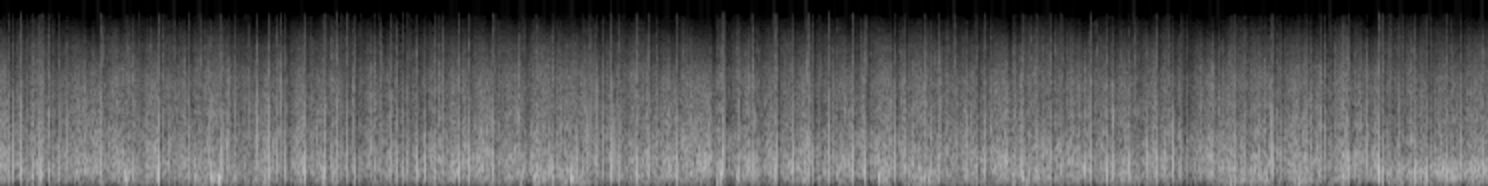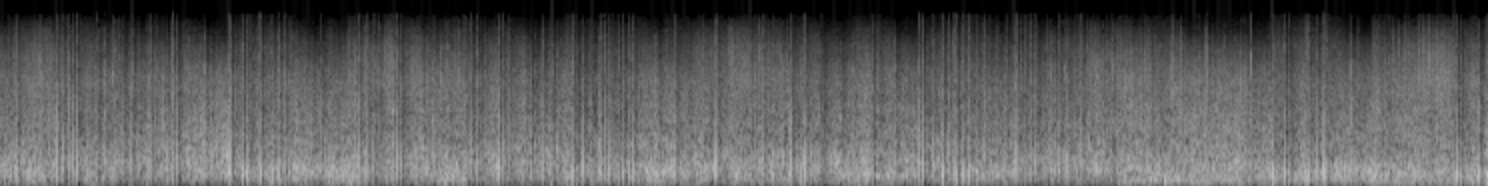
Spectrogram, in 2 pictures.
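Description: Aerial fireworks launching and bursting overhead in a dense, unbroken barrage of rapid bangs and crackles with no pause.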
